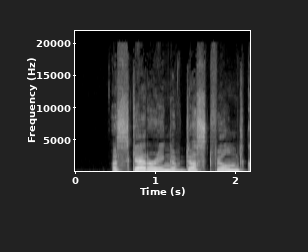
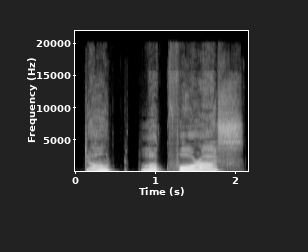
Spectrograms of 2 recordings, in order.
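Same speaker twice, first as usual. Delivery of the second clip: high, loud, slow warning; calling out; 10 semitones higher, 8 dB louder, much slower than usual. A narrator's reading. Woman warns Becky, calling loud and slow. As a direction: warn them off, desperate. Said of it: "the woman called".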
